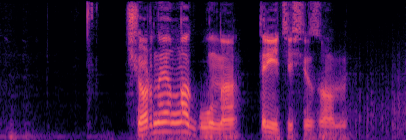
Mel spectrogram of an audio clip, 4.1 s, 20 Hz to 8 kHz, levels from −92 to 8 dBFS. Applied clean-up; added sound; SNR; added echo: neural mask model RNNoise.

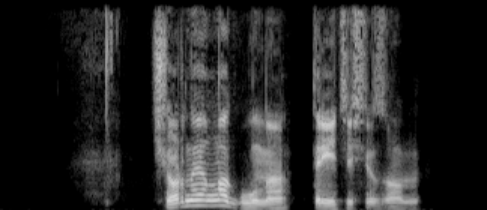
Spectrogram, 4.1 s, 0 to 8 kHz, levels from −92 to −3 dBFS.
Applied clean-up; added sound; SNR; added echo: neural mask model Resemble Enhance denoiser.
